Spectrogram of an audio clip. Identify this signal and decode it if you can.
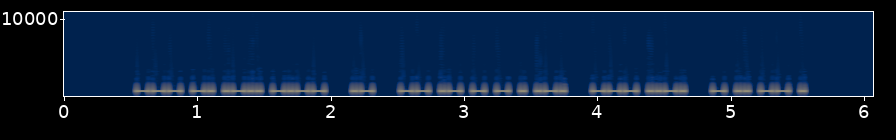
Morse code, heard as a keyed tone, about 40 wpm, 700 Hz. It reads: ONLY A MATTER OF TIME
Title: Sets of 5 Words Encore 40wpm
